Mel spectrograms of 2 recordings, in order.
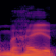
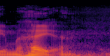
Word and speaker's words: Mexia: She's from a little town called Mahia, Texas. It's spelled just as it sounds, M-E-X-I-A, Mahia.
